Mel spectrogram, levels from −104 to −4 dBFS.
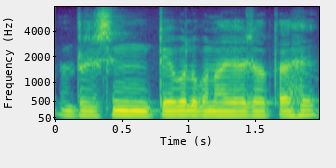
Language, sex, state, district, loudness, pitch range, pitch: Hindi, male, Jharkhand, Deoghar, -14 LUFS, 115-120 Hz, 120 Hz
